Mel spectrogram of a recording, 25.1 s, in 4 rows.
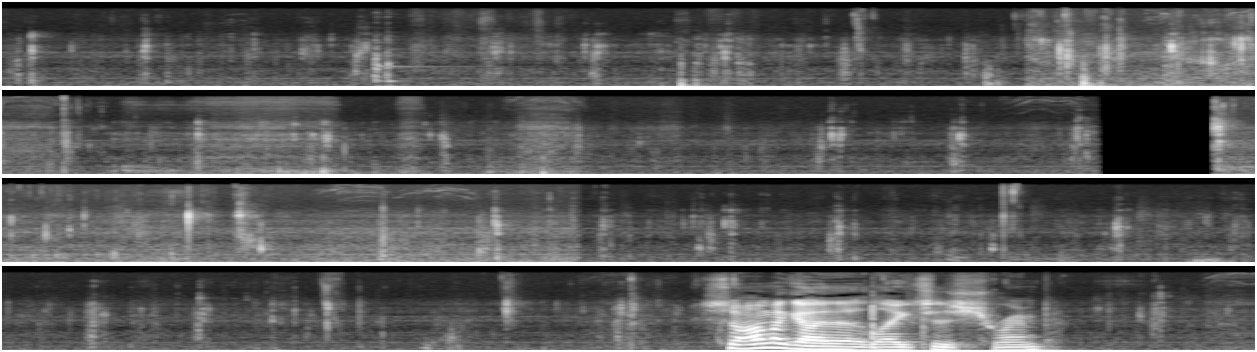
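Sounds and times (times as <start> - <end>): chewing and wet mouth sounds: 0.0 - 11.8, 12.4 - 22.4, 24.1 - 25.0
loud thump: 5.4 - 5.9.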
